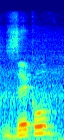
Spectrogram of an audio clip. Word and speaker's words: ZCL: So that's what the announcement thread actually says, is to pronounce it ZCL.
